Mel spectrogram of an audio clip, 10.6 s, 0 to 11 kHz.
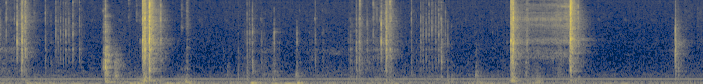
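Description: A Nikon F2 Photomic film camera's shutter and mechanism give several sharp, isolated mechanical clicks over quiet gaps, with a longer rattling burst of linked clicks near the end.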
